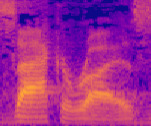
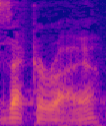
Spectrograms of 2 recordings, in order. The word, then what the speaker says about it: Zechariah: It is not Zacharias, Z-A-K, Z-A-C. It is Z-E-C, okay? So it's Zechariah. It's one of the more commonly mispronounced books.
